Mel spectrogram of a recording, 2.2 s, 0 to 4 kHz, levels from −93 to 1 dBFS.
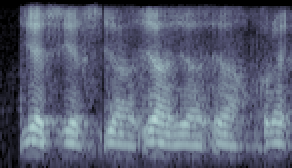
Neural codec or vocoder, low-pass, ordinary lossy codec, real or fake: none; 3.6 kHz; AAC, 16 kbps; real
